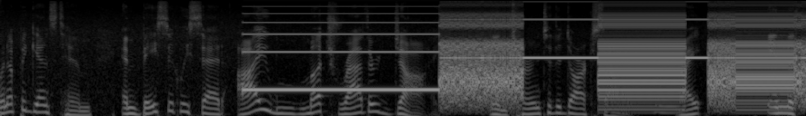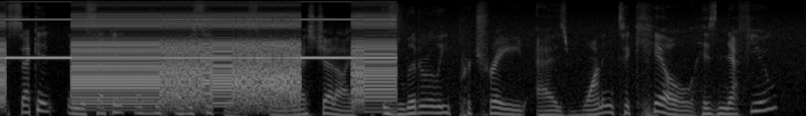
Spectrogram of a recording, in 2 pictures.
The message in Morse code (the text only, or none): none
